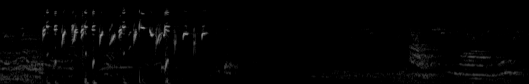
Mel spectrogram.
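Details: European goldfinch giving a rapid two-second run of bright, high twittering notes, then a brief quiet pause followed by a person talking softly.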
